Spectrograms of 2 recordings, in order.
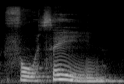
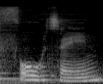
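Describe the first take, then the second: First: The stress is on the second syllable. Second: The stress is on the first syllable. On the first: The speaker calls it right. "you need to stress the ending teen" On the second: The speaker calls it wrong. "then it sounds like forty"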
